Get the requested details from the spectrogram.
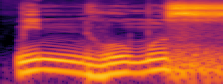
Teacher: Nun sukun bertemu ha idhar halqi. Nun sukun dibaca jelas tanpa mendengung.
